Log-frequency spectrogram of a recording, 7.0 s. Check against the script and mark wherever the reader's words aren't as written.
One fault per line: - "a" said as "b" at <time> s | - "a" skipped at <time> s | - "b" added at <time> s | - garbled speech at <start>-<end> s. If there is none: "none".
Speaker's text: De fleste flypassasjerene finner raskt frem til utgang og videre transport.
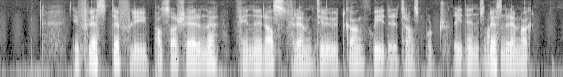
- "og" skipped at 4.6 s
- garbled speech at 5.6-6.7 s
